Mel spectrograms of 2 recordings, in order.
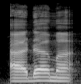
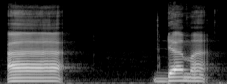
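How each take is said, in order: First: The first vowel is short. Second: The first vowel is long. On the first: "maka ini bacanya nggak panjang, pendek" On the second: "dibaca harus panjang"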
